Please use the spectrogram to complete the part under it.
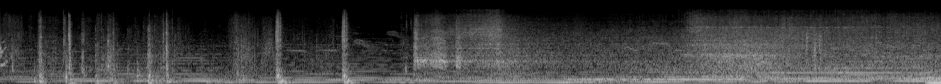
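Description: A car engine starts and settles into a steady running drone as the car drives off, preceded by a series of sharp knocks and clicks.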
